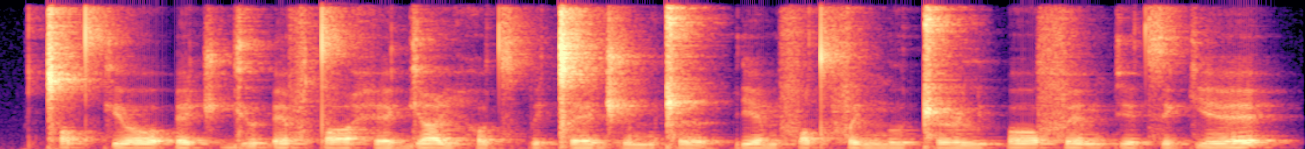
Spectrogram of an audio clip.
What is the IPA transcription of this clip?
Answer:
ǀʊtˤkʲɔʔɛt͡ʃ ɡʲʊʔɛftˤæhɛ ɡʲɑi̯hɔt͡s pɪǀɛd͡ʒəmǁə | ɾʲæmfʊtˤfɪ ŋʊǁə˞lʲ | ɔfɛmkɪ t͡sɪkʲɛ

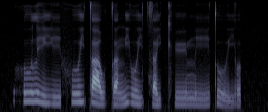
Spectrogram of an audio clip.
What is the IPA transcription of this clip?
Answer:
huː˥liː˨jiː˨ fuː˥jt̪aː˨wt̪ɐ˨˥ŋ juː˨jt͡sɐ˨j kʰyː˨ miː˨˥t̪uː˨˩ jʊ˧k̚

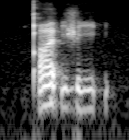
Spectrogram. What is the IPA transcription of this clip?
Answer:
qʼæʔiʒ ɾiʔ

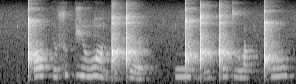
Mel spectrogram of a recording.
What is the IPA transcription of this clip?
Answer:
ǃʼɔ kɪsʷɪk ʒũβɔ̃ ɡ͡ǃɪǃə | ŋ͡ǃʊɡ͡ǃi ǃɪtʷɪwɒkǃʰu

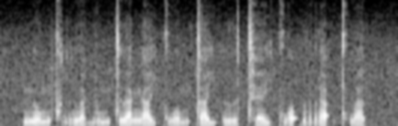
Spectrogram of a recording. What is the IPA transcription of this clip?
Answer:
no˧mkʰru˩˦a̯bo˦˥m tɯ˧a̯ŋa˨˩jkwo˨˩m ta˧jʔɯː˦˥tʰɛː˦˥jkwɔ˥˩ʔ ra˥˩ʔkʰwa˦˥t̚

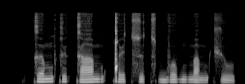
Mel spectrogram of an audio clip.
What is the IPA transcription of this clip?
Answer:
kəmkʏ kamǃʏt͡sut͡s bobmamt͡ʃu

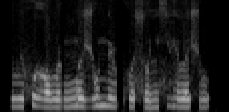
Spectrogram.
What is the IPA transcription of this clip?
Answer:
βɪfʊɣɔβə˞ ŋ͡mə ʒumʲuɭpʰʊ sʊlʲəsʲvʲɔ ləʃu

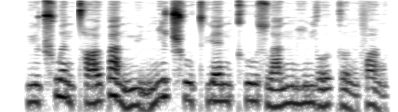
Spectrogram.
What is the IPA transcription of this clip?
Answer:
y˧˥ʈ͡ʂʰwə˥˩n t̪ʰɑ˧˥ʊ̯pa˥˩nmy̰˨˩nmi˥ ʈ͡ʂʰu˥˩t̪ʰɥɛ˥n kʰu˥swa˧˥n mi˧˥mjo˧˥ʊ̯ kɤ̰˨˩ŋfɑ˥˩ŋ

